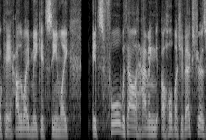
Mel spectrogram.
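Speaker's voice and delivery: ordinary talk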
